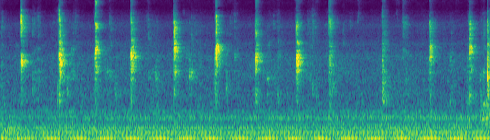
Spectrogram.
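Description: Close-up chewing of crunchy glazed fried food: crisp crunches about two and a half times a second, evenly paced, over a faint steady low hum.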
